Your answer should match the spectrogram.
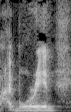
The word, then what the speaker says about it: Hyborian: the Barbarian world it is however however you pronounce it uh hi poor poor bia hi hi Borya hi Borya there you go Hyborian is Hyborian world there's gonna be lots and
